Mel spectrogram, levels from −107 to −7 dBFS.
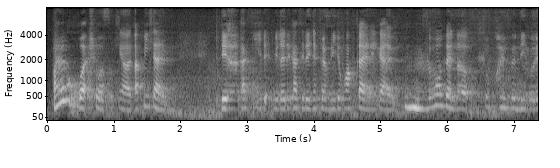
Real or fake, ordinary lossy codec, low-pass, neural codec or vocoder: fake; none; none; codec, 16 kHz, 0.8 kbps, ZipCodec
